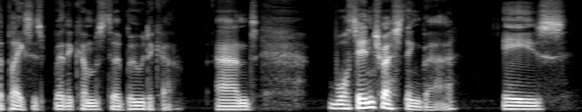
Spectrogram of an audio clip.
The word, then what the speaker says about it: Boudica: But in terms of pronunciation, if they're writing down sound using the letter C instead of S, for example, that's a choice that meant to their ears it sounded like Boudica, not Boadicea.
